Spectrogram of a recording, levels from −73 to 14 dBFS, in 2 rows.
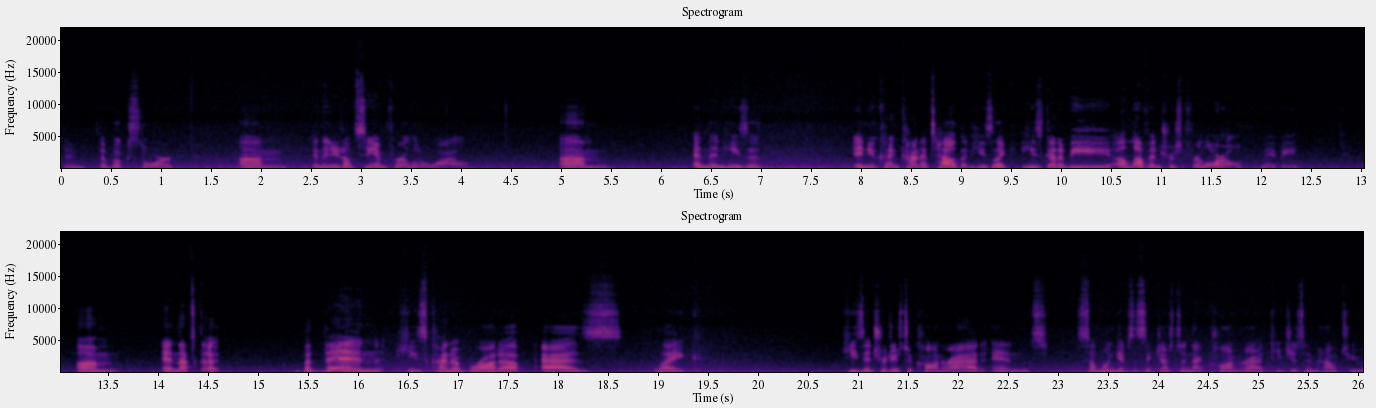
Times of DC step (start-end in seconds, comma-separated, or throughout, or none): none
